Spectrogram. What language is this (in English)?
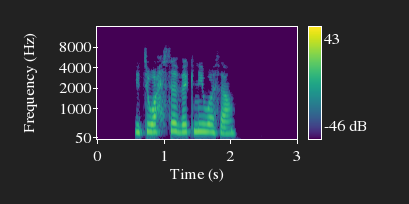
Kabyle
